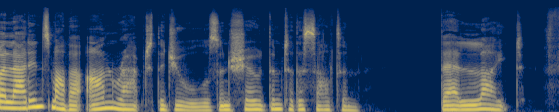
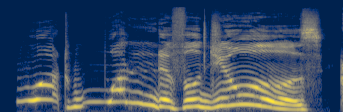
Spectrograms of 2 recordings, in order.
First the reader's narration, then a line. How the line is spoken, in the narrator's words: cried the Sultan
